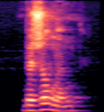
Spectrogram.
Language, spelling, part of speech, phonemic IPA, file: Dutch, bezonnen, adjective / verb, /bəˈzɔnə(n)/, Nl-bezonnen.ogg
- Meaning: 1. inflection of bezinnen: plural past indicative 2. inflection of bezinnen: plural past subjunctive 3. past participle of bezinnen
